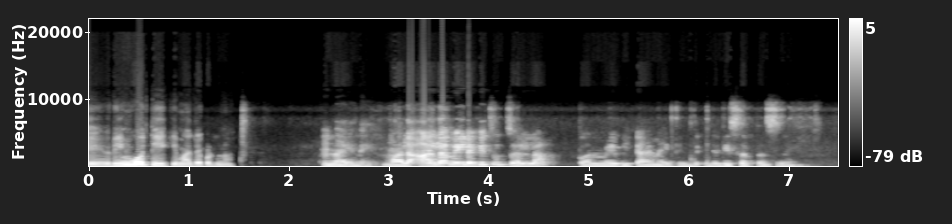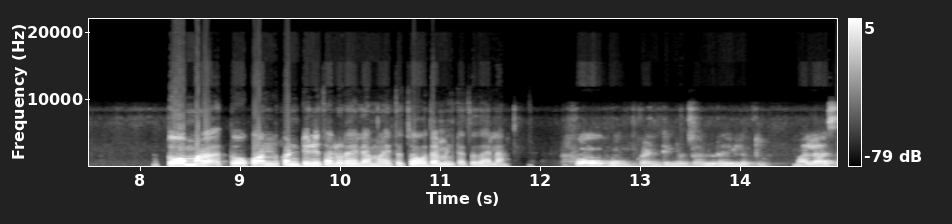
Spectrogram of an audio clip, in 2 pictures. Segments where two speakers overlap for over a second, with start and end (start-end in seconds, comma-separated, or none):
none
